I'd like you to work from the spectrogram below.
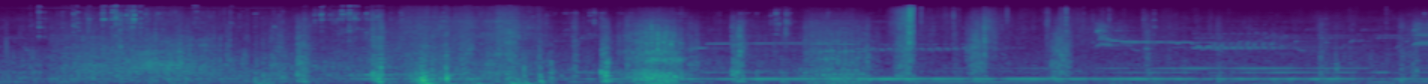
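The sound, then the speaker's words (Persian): Horses stand and shuffle as riders dismount: a few irregular hoof clops and footstep thuds against a steady low background, with no voices. “اسبا رو میذاریم همینجا، بقیه راهو پیاده میریم.”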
